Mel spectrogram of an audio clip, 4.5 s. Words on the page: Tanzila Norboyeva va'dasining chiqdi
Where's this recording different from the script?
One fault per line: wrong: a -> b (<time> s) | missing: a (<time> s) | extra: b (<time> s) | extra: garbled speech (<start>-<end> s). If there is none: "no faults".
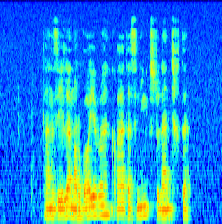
extra: ustidan (3.0 s)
